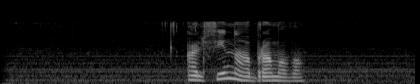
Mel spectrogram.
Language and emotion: Russian, neutral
